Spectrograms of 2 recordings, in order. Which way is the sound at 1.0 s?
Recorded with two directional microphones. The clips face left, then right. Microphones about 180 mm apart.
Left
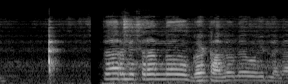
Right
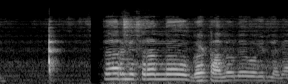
5° right (ahead or behind).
